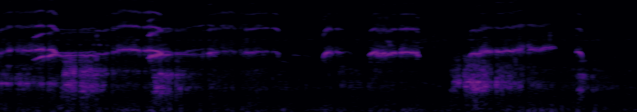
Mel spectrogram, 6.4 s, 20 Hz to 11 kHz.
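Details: Peregrine falcons at a nest in Poland's Barycz Valley during an evening feeding, 23 April 2020 at 19:28; loud, harsh, whining screeches in overlapping bursts, some breaking off sharply, with a brief pause midway.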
